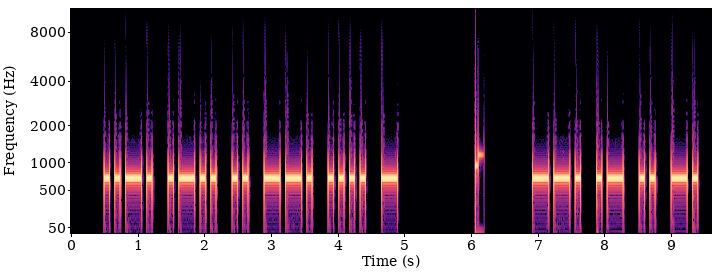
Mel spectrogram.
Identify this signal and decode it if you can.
Morse code, heard as a keyed tone, about 15 wpm, 700 Hz. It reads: FLIGHT GAIN
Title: Sentences from Top 1000 Words - New Word Drill - 15wpm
